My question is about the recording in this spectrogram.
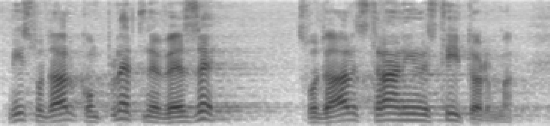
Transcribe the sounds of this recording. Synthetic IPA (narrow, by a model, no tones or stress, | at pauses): miːsmod̪aːliko̞mple̞t̪ne̞ʋe̞ze | smod̪aːlist̪ɾaːniinʋest̪iːt̪oɾḭma̰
